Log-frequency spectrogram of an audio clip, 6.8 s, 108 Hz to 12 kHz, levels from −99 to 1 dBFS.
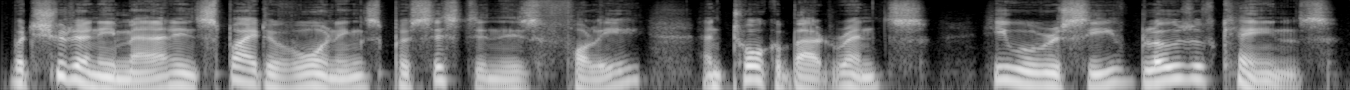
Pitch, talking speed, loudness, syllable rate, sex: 130 Hz, 195 wpm, -18 LUFS, 5.1 syllables/s, male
